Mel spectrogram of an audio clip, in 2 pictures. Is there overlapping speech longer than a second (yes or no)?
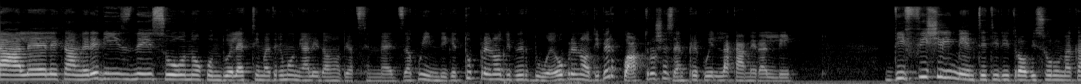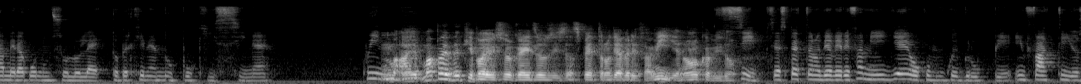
no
